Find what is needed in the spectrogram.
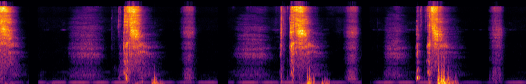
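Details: Male with a common cold giving three forceful sneezes in a row, each preceded by short sniffing breaths, over a steady low hum.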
